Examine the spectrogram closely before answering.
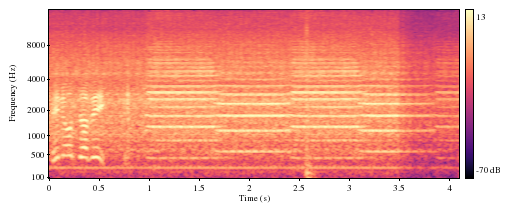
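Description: A fire engine's two-tone siren wails.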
